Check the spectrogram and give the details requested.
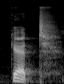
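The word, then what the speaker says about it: cat: হবে সি এ টি, ক্যাট। অর্থাৎ এই ক্ষেত্রে কিন্তু সি এর পরে অয় ই আই নেই, যার কারণে সি এর উচ্চারণটা কিন্তু এখানে ক হয়ে গেছে।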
